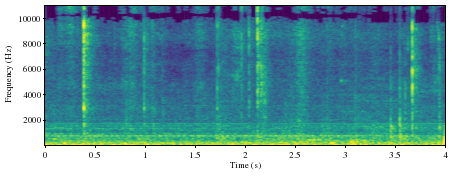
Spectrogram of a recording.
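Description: Faint, scattered light clicks of an Allen key and a plastic headrest shell being handled as the shell's screws are drawn tight around a microscope optical head, over a low steady hum.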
